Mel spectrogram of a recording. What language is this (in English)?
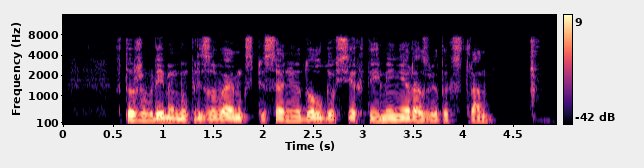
Russian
